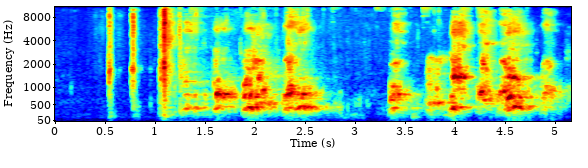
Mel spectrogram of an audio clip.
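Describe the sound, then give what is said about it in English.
A couple of sharp clicks, then dogs barking and yelping excitedly in two long, overlapping bursts, loud and continuous with a brief pause between them, as a door is opened to let the dogs in. “No barking though, guys.”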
